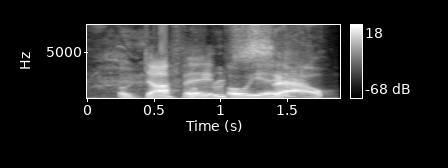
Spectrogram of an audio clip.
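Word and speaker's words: Odafe: he hasn't been good Eric Stokes Gregory rousa odaf that's how you pronounce it o is coming on lately and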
